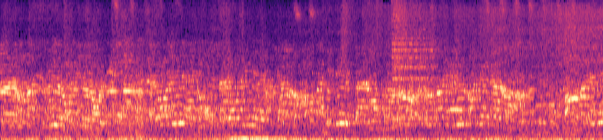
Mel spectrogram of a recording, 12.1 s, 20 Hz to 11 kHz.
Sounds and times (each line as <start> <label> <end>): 4.5 P.A system 6.8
